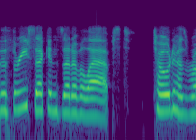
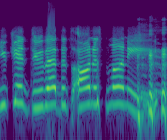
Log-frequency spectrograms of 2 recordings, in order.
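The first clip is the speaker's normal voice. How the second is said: hurt, wounded voice with genuine pain; 4 semitones higher than usual. Answering the other speaker's joke about kicking them off, mock-pained voice. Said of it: "you had some like genuine pain in your voice".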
